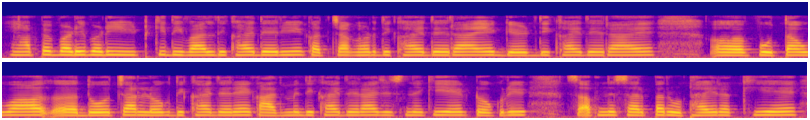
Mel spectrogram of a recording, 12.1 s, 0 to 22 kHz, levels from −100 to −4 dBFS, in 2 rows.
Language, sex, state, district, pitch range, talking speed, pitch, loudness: Hindi, female, Bihar, Araria, 220-235 Hz, 255 wpm, 225 Hz, -15 LUFS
